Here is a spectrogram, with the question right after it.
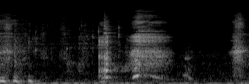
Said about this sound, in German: Ich schenke dir mal einen Schluck ein. Danke sehr. Gluck, gluck, gluck, gluck, gluck.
